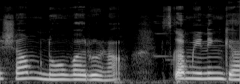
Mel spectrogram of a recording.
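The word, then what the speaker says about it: शं नो वरुणः: नीचे don't miss out में लिखा है, the emblem of the Indian navy contains the motto some नो वरुणा। इसको ऐसे प्रोनाउंस करते हैं शम नो वरुणा।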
